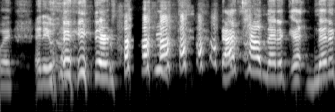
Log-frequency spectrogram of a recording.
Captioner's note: laughs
